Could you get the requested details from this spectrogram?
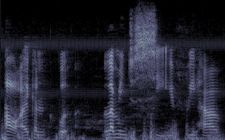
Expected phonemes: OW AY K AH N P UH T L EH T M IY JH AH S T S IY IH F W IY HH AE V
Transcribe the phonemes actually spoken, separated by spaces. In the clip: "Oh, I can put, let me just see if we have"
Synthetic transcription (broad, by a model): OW AY K AH N B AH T L EH T M IY JH AH S T S IY IH F W IY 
